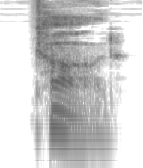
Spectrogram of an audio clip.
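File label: "card" English, Australian accent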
